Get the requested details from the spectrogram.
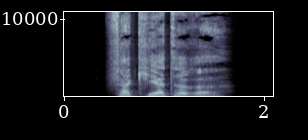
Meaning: inflection of verkehrt: 1. strong/mixed nominative/accusative feminine singular comparative degree 2. strong nominative/accusative plural comparative degree
- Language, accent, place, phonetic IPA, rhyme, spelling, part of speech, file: German, Germany, Berlin, [fɛɐ̯ˈkeːɐ̯təʁə], -eːɐ̯təʁə, verkehrtere, adjective, De-verkehrtere.ogg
